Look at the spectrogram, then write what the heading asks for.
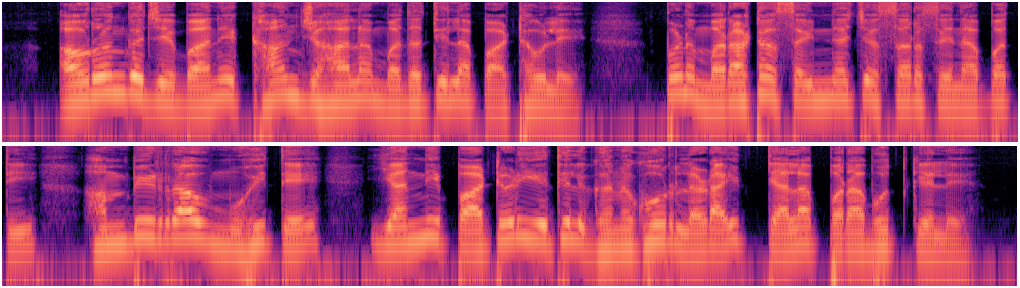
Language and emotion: Marathi, neutral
